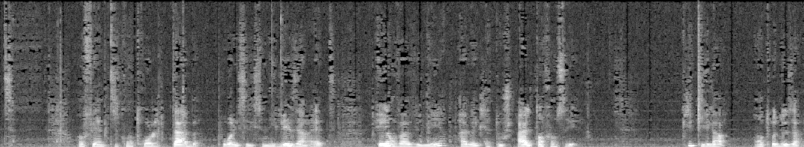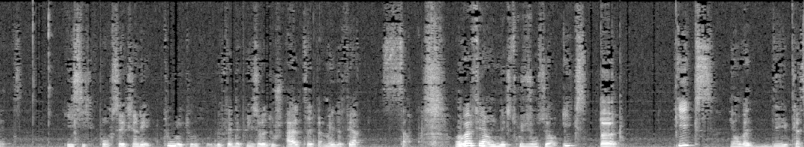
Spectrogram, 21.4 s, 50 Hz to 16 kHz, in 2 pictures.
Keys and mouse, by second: 0.3-2.2 middle drag, 2.2 ctrl+Tab, 6.2-11.3 middle drag, 11.3-13.1 right drag, 13.7-16.3 middle drag, 18.8 e.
